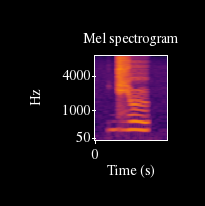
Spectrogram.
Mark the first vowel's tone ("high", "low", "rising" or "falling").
high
